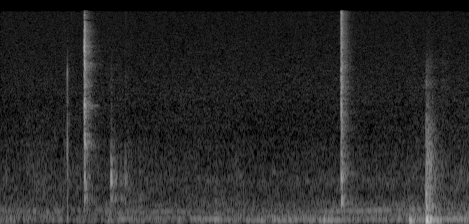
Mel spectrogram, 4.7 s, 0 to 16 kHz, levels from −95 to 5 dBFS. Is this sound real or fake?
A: real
